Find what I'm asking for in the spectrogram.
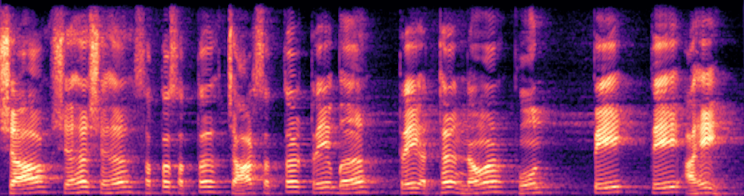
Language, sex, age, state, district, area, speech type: Sindhi, male, 30-45, Madhya Pradesh, Katni, urban, read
